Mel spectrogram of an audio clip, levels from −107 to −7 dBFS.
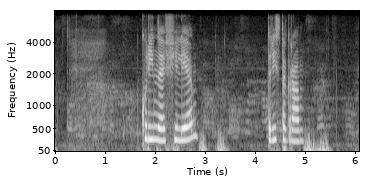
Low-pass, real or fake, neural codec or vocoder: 7.2 kHz; real; none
